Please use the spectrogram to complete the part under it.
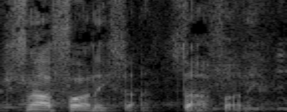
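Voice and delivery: low, soft, deadpan reprimand; mock stern parent. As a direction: quietly insist like an unamused parent. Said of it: "and I'm like".

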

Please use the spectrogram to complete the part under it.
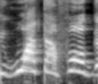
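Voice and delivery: loud, high retold "what the fuck"; jolted awake in shock; startled disbelief. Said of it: "Y me paré así". (sobresalto incrédulo, fuerte y agudo)

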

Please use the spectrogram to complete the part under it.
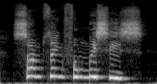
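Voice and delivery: maid's voice. Acted. Sarah's errand quoted.

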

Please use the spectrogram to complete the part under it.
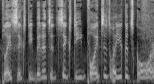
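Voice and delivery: put-on high, soft disgusted old man; Al Davis impression. Host still doing Al Davis mocking the score. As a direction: sneer at the score like an old owner. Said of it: "my best Al Davis impersonation".

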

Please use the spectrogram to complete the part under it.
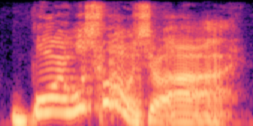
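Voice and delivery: high-voiced stern mother. A narrator's reading. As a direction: question the boy sternly, pitched high. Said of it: "she asked sternly".

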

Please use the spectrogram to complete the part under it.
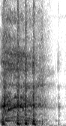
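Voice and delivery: squealing laugh; high burst of laughter. Real, not acted.

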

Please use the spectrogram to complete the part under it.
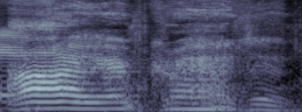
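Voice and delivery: put-on slow, stately old man introduction; old wizard Crandon. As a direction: announce himself grandly and slowly. GM voices Crandon.

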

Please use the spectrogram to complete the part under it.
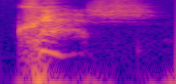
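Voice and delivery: crash sound. Acted. Millstone falls on her.

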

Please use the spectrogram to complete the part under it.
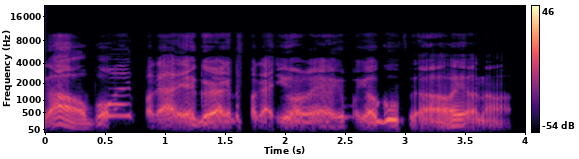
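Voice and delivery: high, fast mock-girl voice brushing him off; mocking dismissive girl. Mocking the ex-friends who brush him off, in a high dismissive girl voice. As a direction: squeal it out like she's done with him.

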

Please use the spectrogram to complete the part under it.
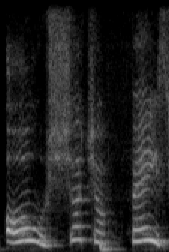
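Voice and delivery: high, slow, drawn-out shut your face; embarrassed groan. Real, not acted. To a friend recalling her sobbing, high slow mock protest. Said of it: "I do remember that".

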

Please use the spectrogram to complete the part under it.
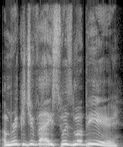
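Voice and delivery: loud, high, hammed-up British accent; terrible British accent. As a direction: belt out a bad British accent as an awards host. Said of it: "That was a terrible British accent".

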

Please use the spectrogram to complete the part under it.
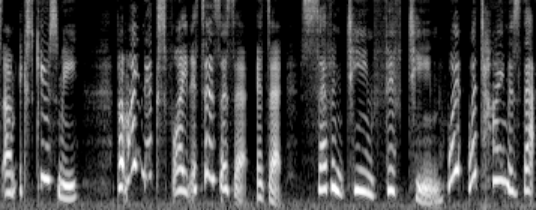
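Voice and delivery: high, puzzled voice of a confused passenger; clueless passenger. Retold or imitated. Flight attendant mimics a puzzled first-class passenger. Passenger quoted asking about time.

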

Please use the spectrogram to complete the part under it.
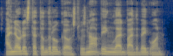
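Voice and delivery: usual speaking voice

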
